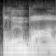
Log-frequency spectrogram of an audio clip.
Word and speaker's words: Blubaugh: It's pronounced Blue Ball, though.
